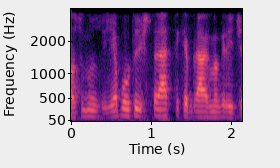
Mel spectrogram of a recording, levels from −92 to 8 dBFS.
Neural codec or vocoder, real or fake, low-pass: codec, 16 kHz in and 24 kHz out, 0.8 kbps, FocalCodec, streaming, 65536 codes; fake; 3.6 kHz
